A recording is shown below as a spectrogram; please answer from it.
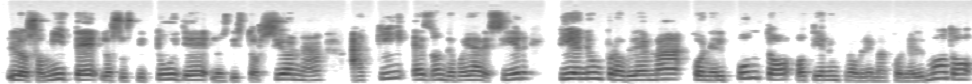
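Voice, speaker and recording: A woman's voice: medium pitch, dark tone. A woman speech therapist teaching an online class, emphatic and repetitive, asking and answering her own questions. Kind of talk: online lecture.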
